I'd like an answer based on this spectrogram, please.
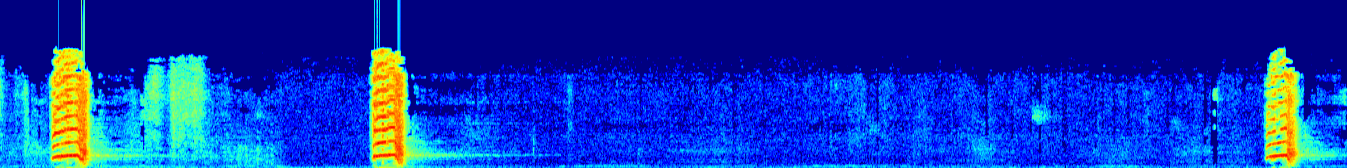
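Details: A female barking deer gives loud, short, harsh barks spaced several seconds apart, a call used as a hunting lure.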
